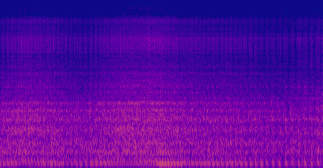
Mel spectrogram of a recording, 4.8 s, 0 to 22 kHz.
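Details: Sundiro Honda CBF125T motorcycle idling, recorded on phone: quick, steady, loud clattering "ka-ka-ka" rattle about three to four times a second, identified as timing chain noise; rideability unaffected.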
